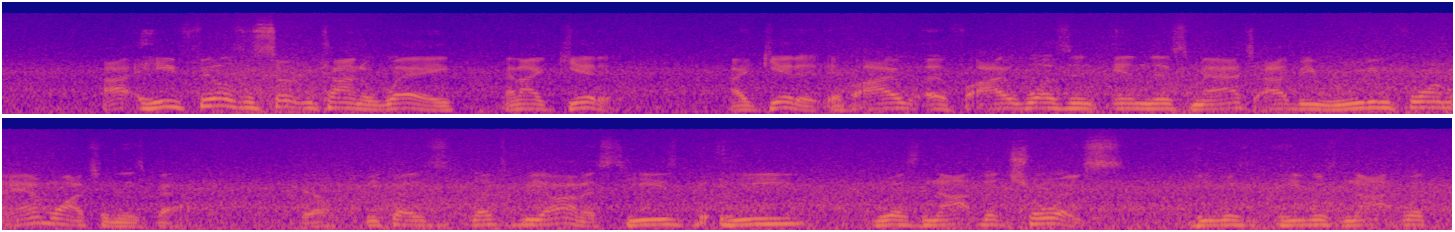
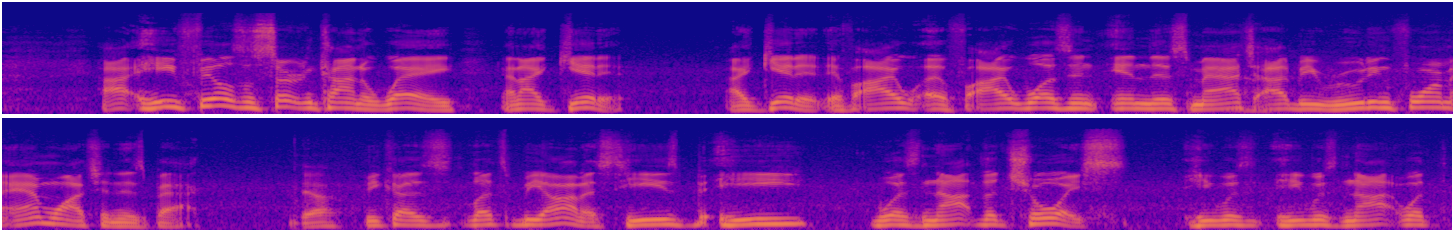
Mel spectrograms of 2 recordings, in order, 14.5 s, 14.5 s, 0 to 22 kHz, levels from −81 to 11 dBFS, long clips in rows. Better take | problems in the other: second | hiss; loud; throughout; 4 dB below the speech; faint in the second

